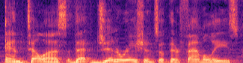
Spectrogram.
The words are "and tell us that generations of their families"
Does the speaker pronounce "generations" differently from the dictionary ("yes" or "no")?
no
